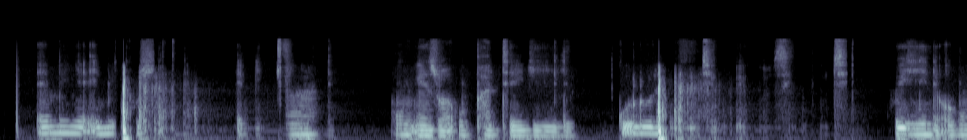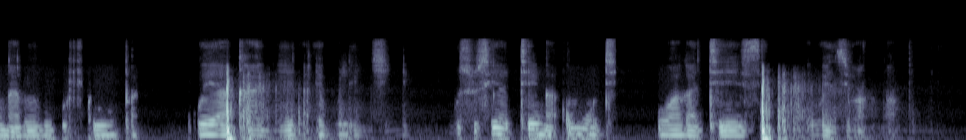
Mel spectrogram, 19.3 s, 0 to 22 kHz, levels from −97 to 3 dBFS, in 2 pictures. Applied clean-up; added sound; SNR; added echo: neural mask model RNNoise.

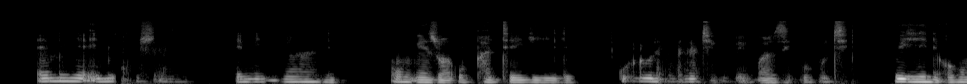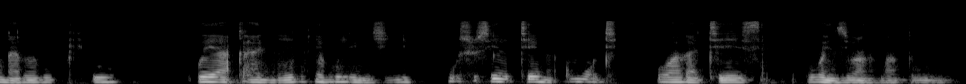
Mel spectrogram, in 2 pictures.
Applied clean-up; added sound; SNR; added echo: neural mask model DeepFilterNet 3.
